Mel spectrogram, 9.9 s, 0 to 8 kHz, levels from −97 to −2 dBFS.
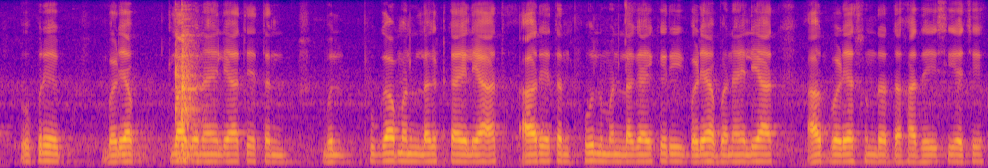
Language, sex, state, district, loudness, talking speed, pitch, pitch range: Halbi, male, Chhattisgarh, Bastar, -24 LUFS, 175 wpm, 125 Hz, 125-130 Hz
